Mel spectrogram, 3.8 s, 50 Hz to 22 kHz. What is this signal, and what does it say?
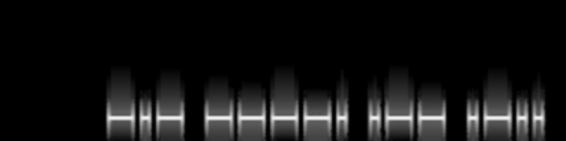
Morse code, heard as a keyed tone, about 26 wpm, 700 Hz. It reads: K9WL
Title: Speed Racing - USA Call Signs 22wpm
